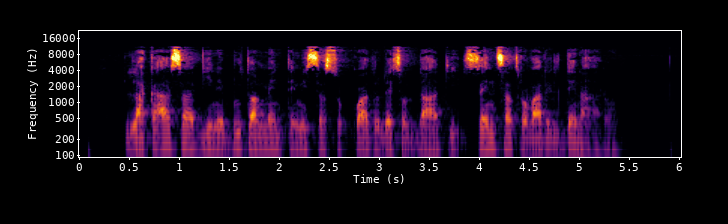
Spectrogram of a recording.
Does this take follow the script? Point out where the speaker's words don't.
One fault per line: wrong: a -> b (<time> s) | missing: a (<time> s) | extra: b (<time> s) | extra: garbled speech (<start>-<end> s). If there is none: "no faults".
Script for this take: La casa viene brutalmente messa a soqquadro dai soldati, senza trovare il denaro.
no faults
